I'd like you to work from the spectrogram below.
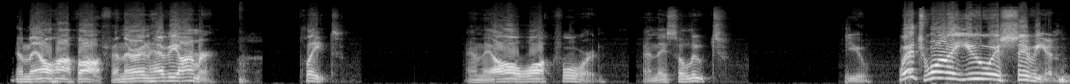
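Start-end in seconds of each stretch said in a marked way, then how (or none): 9.0-10.7 very high-pitched, swooping goblin character voice. Voicing a goblin in armor asking the group a question: goblin voice. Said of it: "says the goblin".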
